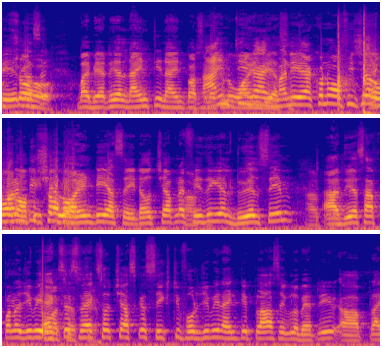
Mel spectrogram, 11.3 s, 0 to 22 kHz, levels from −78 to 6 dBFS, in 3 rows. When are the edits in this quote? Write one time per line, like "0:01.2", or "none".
0:08.0

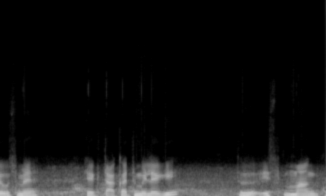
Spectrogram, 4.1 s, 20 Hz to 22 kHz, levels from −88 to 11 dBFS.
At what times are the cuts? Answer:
none

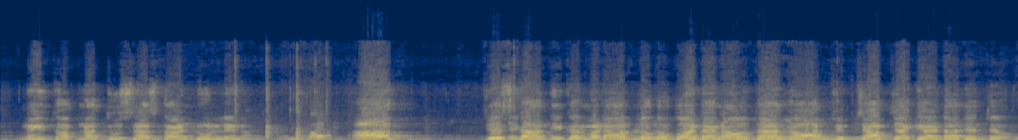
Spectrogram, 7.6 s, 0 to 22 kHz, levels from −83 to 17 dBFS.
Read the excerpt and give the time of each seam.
0:02.4

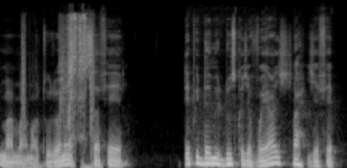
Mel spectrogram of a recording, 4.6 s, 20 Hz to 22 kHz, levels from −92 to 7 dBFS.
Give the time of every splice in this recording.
0:01.1

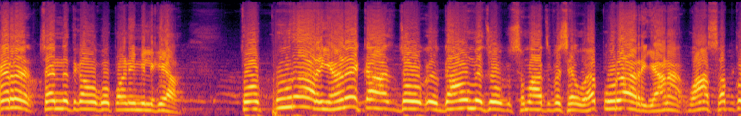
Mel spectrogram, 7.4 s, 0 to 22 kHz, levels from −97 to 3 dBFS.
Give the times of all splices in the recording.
none

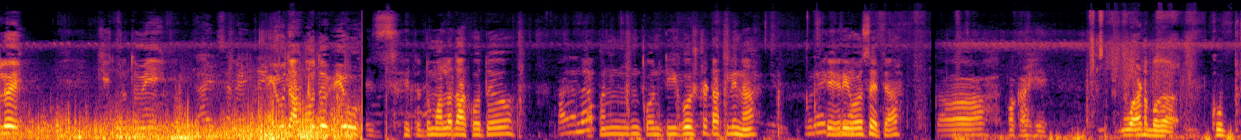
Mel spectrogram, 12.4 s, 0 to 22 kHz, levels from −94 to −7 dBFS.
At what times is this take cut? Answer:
0:03.6
0:09.4

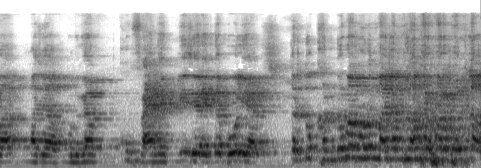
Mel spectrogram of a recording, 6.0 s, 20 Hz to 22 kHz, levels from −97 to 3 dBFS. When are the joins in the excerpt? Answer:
none

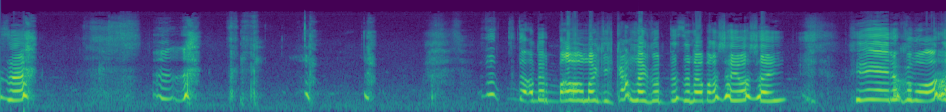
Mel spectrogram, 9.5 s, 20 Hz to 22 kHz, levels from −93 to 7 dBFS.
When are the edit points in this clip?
none

